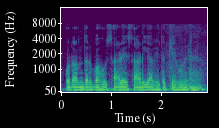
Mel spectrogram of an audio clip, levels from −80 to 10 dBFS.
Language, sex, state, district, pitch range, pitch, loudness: Hindi, male, Jharkhand, Deoghar, 100-105 Hz, 105 Hz, -12 LUFS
